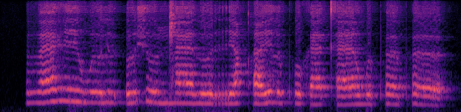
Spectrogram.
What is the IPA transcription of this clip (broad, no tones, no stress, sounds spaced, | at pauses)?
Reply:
v æ ɣ eː w ɵː l ʉ ʔ ɵ ʃ ɵː ŋ͡ǁ æː ð ɵː r e qʰ eː l ɵ pʰ o x æ kʰ æː w ɵ pʰ œː pʰ œː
